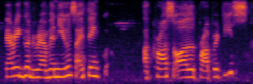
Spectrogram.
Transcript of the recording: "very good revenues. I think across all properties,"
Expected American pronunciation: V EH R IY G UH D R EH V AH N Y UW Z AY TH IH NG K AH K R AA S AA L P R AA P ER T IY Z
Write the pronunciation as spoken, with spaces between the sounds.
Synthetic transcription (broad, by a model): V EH R IY G UH D R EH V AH N Y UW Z AY T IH NG K AH K R AA S AA L P R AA P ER T IY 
